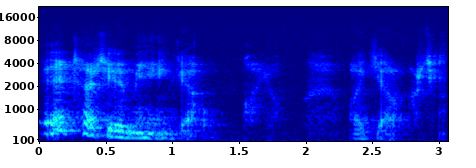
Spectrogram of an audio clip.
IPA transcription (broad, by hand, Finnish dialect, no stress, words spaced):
ethæ sie mihiŋkeæ hukːɑː jouʋɑ ʋɑik jɑlkɑsiŋ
